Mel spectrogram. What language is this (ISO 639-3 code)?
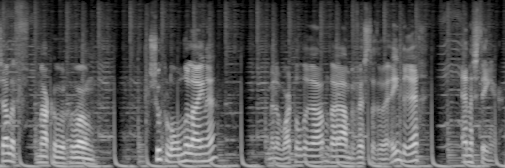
nld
